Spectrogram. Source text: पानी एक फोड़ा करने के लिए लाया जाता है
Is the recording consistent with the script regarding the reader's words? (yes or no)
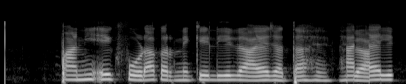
no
